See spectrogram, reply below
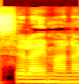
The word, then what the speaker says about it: Suleyman: I never used to pronounce it as Suleiman. I always used to pronounce it where it was slightly closer to Solomon almost.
